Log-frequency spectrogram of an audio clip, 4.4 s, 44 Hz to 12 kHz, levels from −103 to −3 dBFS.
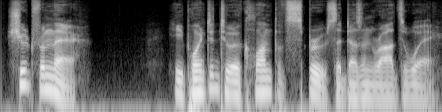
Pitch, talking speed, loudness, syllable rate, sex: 100 Hz, 190 wpm, -19 LUFS, 5.4 syllables/s, male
